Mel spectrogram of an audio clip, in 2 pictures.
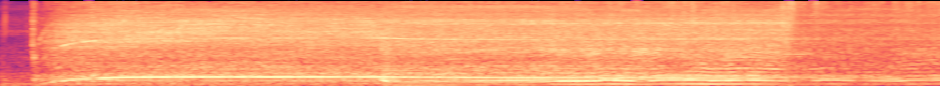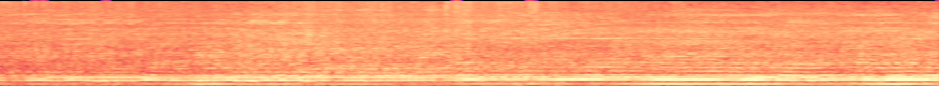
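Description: Hoover Elite Rewind upright vacuum switched on, its motor spinning up to a steady tone within about half a second. About three seconds in the pitch drops, and it keeps running with a slightly wavering pitch as it is pushed over a rug.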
